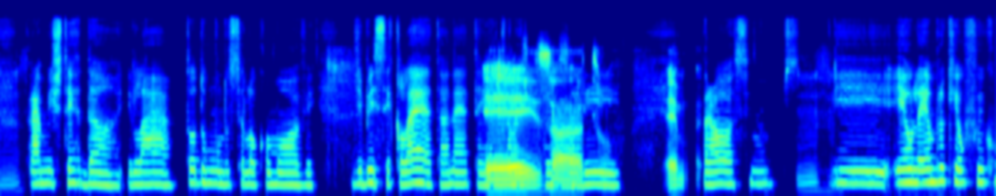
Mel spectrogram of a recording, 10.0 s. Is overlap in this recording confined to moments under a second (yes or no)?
no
